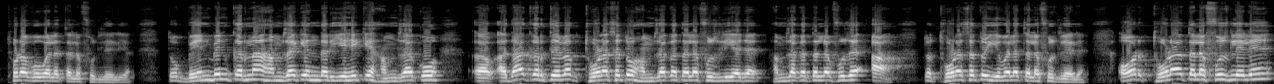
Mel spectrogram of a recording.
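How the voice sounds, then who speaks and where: Man, high-pitched, patient step-by-step lesson, teacher. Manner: patient, repeats and simplifies points step by step. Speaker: teacher of Quranic commentary. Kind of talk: explanatory lesson.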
